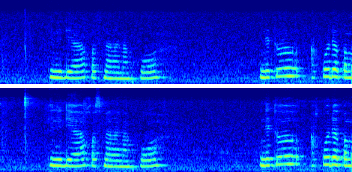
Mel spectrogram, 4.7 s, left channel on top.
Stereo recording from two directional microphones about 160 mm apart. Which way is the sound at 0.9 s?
5° right (ahead or behind).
